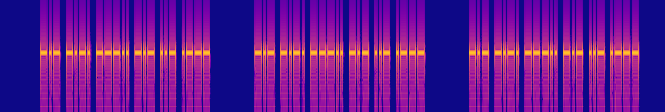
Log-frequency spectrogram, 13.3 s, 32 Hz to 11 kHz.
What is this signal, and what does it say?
Morse code, heard as a keyed tone, about 28 wpm, 700 Hz. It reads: KC8KUJ KC8KUJ KC8KUJ
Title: USA Call Signs - 6 Characters - Repeated 3x - 28wpm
